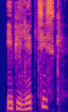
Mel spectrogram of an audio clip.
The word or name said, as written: epileptisk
